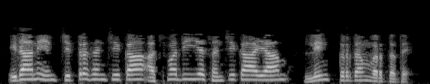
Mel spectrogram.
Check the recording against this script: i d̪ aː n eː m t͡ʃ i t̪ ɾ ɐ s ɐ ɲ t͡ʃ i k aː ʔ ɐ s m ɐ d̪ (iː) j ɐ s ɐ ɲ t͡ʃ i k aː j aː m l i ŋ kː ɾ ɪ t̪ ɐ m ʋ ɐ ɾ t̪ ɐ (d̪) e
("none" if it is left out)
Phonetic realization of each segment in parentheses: iː, t̪

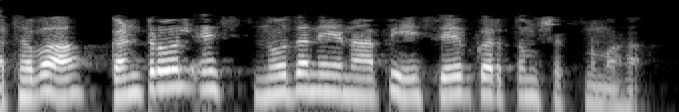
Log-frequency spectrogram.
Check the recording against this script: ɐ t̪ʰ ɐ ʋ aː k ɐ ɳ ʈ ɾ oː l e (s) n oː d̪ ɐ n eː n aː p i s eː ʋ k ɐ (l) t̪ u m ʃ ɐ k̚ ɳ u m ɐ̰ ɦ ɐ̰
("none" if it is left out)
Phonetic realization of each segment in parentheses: s, ɾ

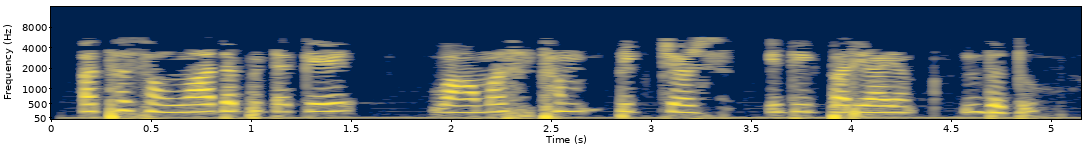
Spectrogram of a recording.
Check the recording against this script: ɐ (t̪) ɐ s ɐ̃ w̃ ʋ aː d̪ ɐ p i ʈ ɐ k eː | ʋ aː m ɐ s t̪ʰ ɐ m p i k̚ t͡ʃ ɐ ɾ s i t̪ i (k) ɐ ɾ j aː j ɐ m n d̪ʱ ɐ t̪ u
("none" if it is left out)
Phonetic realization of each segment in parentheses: t̪ʰ, p

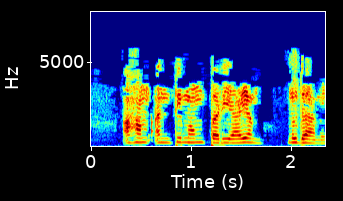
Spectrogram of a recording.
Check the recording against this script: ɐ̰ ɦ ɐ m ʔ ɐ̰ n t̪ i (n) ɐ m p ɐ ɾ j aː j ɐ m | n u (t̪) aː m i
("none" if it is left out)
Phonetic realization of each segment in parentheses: m, d̪

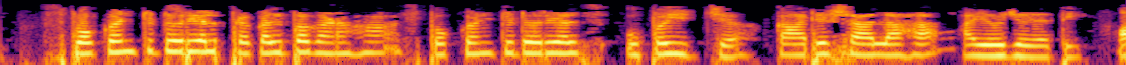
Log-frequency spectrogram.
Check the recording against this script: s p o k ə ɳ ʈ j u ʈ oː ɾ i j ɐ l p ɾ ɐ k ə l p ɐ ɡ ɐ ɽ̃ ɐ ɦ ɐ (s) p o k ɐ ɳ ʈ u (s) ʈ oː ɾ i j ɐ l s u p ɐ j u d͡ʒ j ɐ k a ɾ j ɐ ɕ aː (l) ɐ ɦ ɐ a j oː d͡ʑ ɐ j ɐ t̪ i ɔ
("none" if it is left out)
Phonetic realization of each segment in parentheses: s, none, l

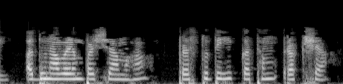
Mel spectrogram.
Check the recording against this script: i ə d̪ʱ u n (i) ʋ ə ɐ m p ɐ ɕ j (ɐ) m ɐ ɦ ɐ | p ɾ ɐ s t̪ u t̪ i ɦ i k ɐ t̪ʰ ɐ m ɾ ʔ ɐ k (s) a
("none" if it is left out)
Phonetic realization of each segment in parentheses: a, a, ʂ

